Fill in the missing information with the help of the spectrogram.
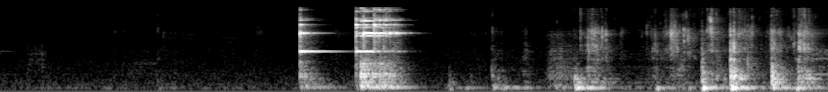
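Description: Two sharp, ringing clinks of a metal teaspoon against a drinking glass about a second and a half in, then a run of soft, irregular sounds of slime being worked by hand in a plastic bowl.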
